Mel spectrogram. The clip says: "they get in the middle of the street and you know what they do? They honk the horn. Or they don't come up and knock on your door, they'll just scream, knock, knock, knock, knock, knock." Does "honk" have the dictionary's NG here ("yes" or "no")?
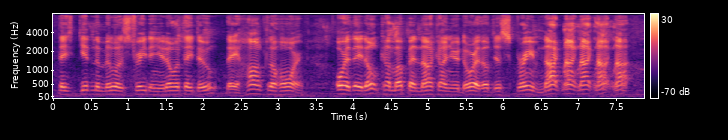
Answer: yes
